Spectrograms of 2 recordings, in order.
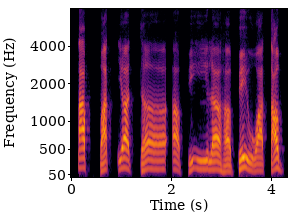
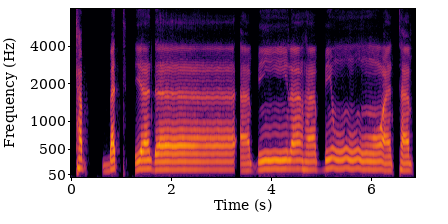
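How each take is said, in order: First: It is recited with a Banyumasan Javanese accent. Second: It is recited with standard Arabic articulation. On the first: The speaker calls it wrong. "menggunakan aksen Banyumasan" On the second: The speaker calls it right. "menggunakan makhraj yang betul"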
